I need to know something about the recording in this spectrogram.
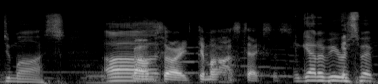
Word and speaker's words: Dumas: the show signed Stern fan zero 1 from dumbass Texas Wow it's pronounced Dumas oh sorry Tim AHA's Texas you gotta be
